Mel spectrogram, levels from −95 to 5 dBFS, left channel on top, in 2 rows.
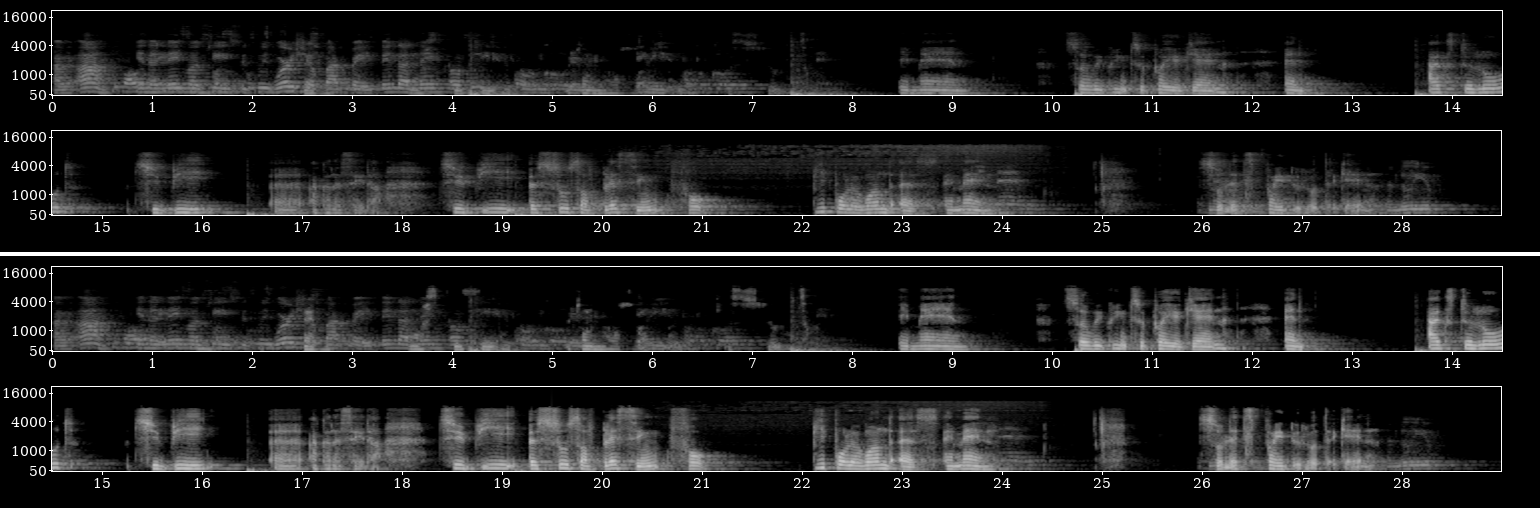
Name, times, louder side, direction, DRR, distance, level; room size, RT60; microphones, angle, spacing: voice 1, 0.0-0.6 0.8-5.4 5.9-6.4 26.0-26.4 27.6-28.3, left 2 dB, 15° left, 5 dB, 0.5 m, -49 dB
voice 2, 0.6-3.1 4.2-5.2 5.8-6.9 7.4-7.8 23.7-24.4 25.9-28.2, left 1 dB, 45° left, 3 dB, 2.4 m, -56 dB
voice 3, 4.0-4.4 5.3-5.9 7.2-7.3 8.5-9.2 10.1-11.8 12.0-12.6 13.7-14.7 15.3-16.1 16.7-21.1 22.1-23.9 25.0-25.2 26.0-27.7, right 8 dB, 65° right, 18 dB, 0.3 m, -31 dB
sound 1, 4.1-4.6 7.0-7.8 9.7-10.8 13.6-14.6 15.8-15.9 16.4-16.9 18.3-18.4 19.1-19.5 20.3-20.4, equal, 10° right, 1.6 m, -50 dB
sound 2, 19.9-24.7, left 5 dB, 70° left, 2.9 m, -65 dB
20.5 x 9.4 x 2.2 m, 0.87 s
head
